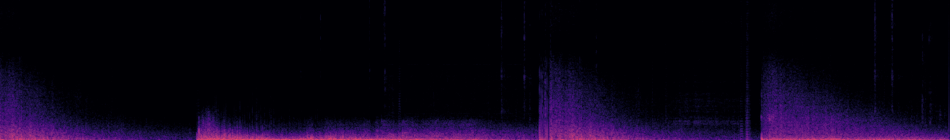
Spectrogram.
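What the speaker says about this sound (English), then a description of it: "Have the guns open fire as usual." Artillery guns fire in a computer wargame of the Jena campaign: three loud, booming blasts, each followed by a long rumbling decay, with the later two shots coming close together.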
